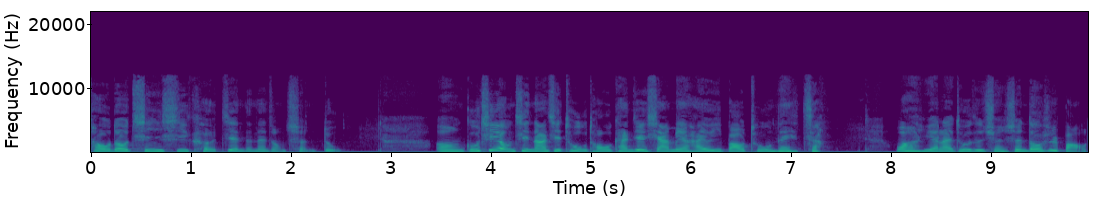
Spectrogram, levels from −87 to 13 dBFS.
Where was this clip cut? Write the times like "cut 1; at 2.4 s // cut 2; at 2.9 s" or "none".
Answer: cut 1; at 7.9 s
